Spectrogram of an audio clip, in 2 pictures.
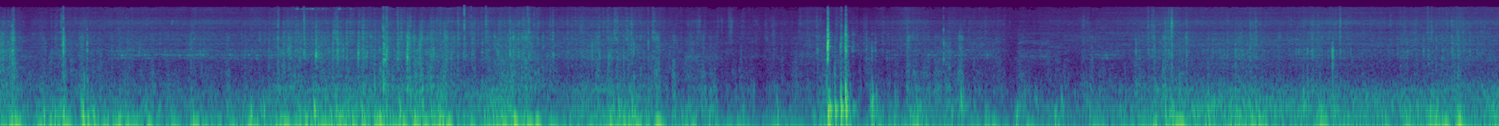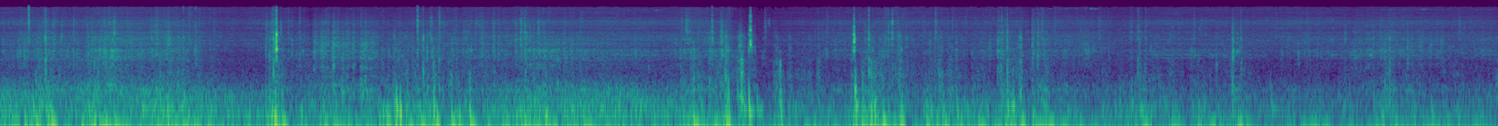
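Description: Mountain bike riding down a rocky forest trail: wind rumbling on the camera microphone and the rolling, rattling noise of the bike, broken by a few sharp knocks as the wheels hit rocks and roots.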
